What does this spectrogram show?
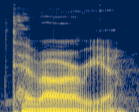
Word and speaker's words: Terraria: you know it's trying to say it properly terraria anyway um since the last episode i did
